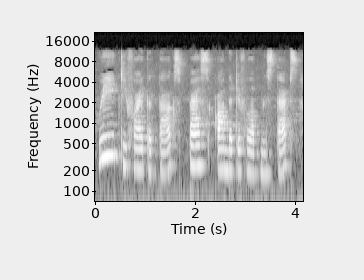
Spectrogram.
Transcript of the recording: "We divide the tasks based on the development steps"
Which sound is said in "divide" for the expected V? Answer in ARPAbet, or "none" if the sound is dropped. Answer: F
